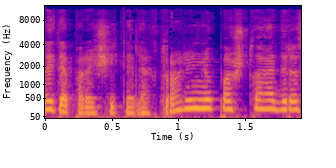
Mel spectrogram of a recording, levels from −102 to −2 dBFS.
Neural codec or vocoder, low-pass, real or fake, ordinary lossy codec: none; 10.8 kHz; real; AAC, 32 kbps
